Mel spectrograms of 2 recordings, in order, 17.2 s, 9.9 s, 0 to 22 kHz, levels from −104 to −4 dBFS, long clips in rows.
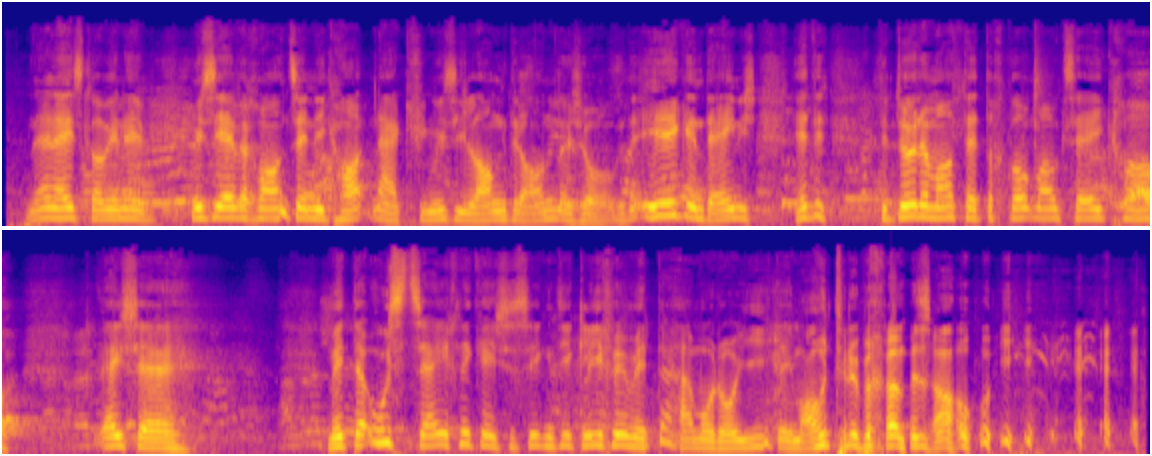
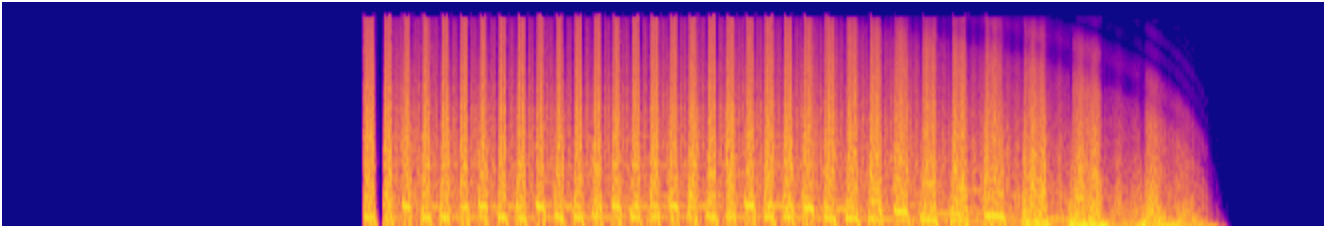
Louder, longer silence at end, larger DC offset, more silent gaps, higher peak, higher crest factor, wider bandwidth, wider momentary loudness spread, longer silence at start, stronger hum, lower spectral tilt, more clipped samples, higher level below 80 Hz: second, -18 LUFS vs -13 LUFS; second, 0.1 s vs 0.7 s; second, under 0.1% vs 2%; neither; about the same, 0 dBFS vs -2 dBFS; first, 18 dB vs 12 dB; second, 15 kHz vs 17 kHz; first, 13 LU vs 5 LU; second, 0.15 s vs 2.7 s; neither; about the same, -5.5 dB/octave vs -5 dB/octave; neither; second, -38 dBFS vs -24 dBFS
